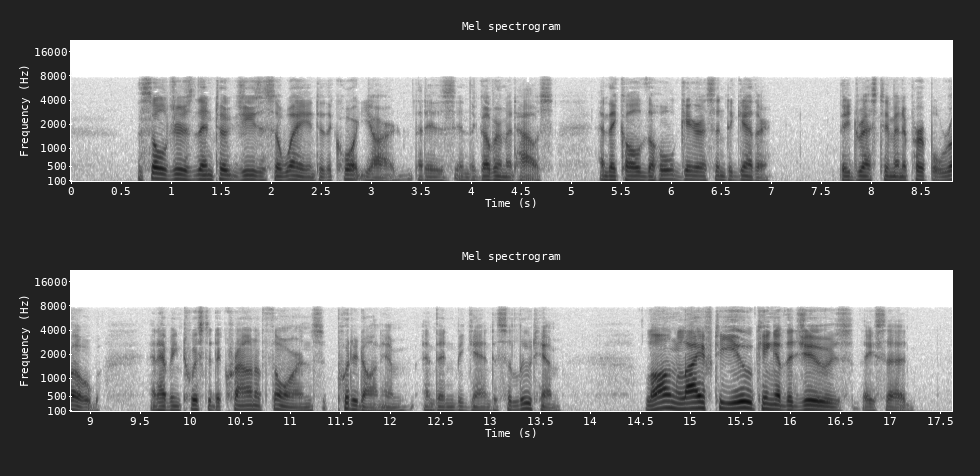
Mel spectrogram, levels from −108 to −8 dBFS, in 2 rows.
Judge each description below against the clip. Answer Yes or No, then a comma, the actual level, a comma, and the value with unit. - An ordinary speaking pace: No, fast, 215 wpm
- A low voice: Yes, low, 115 Hz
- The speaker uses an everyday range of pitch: Yes, average, 4.1 semitones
